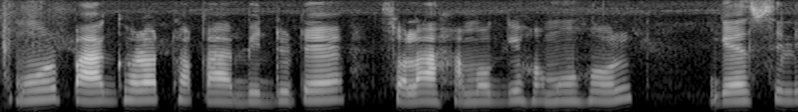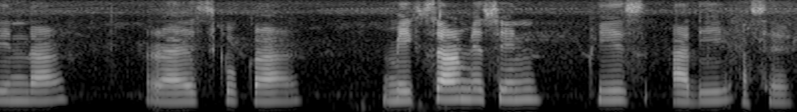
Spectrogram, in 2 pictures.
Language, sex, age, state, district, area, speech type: Assamese, female, 45-60, Assam, Dhemaji, rural, spontaneous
